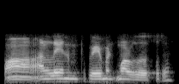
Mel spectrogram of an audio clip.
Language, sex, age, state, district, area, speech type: Kannada, male, 45-60, Karnataka, Gadag, rural, conversation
